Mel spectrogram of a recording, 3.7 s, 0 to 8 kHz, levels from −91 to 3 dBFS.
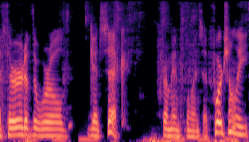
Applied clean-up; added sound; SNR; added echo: classical method Wiener filter.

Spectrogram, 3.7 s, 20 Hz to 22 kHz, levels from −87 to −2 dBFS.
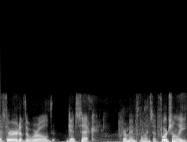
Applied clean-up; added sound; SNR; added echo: neural mask model Resemble Enhance denoiser.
